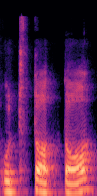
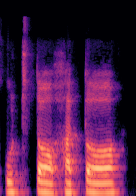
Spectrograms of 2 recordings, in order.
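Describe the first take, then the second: First: The h sound is dropped and the words merge. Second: The h sound at the start of hato is pronounced. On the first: "we frequently don't pronounce that ha. So uttoto is what it sounds like" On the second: "We're always going to have these hatos"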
